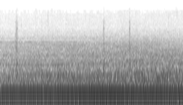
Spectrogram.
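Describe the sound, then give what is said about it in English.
A car drives along with a steady low engine and road rumble, even in loudness from start to finish, with no talk. “She drives.”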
